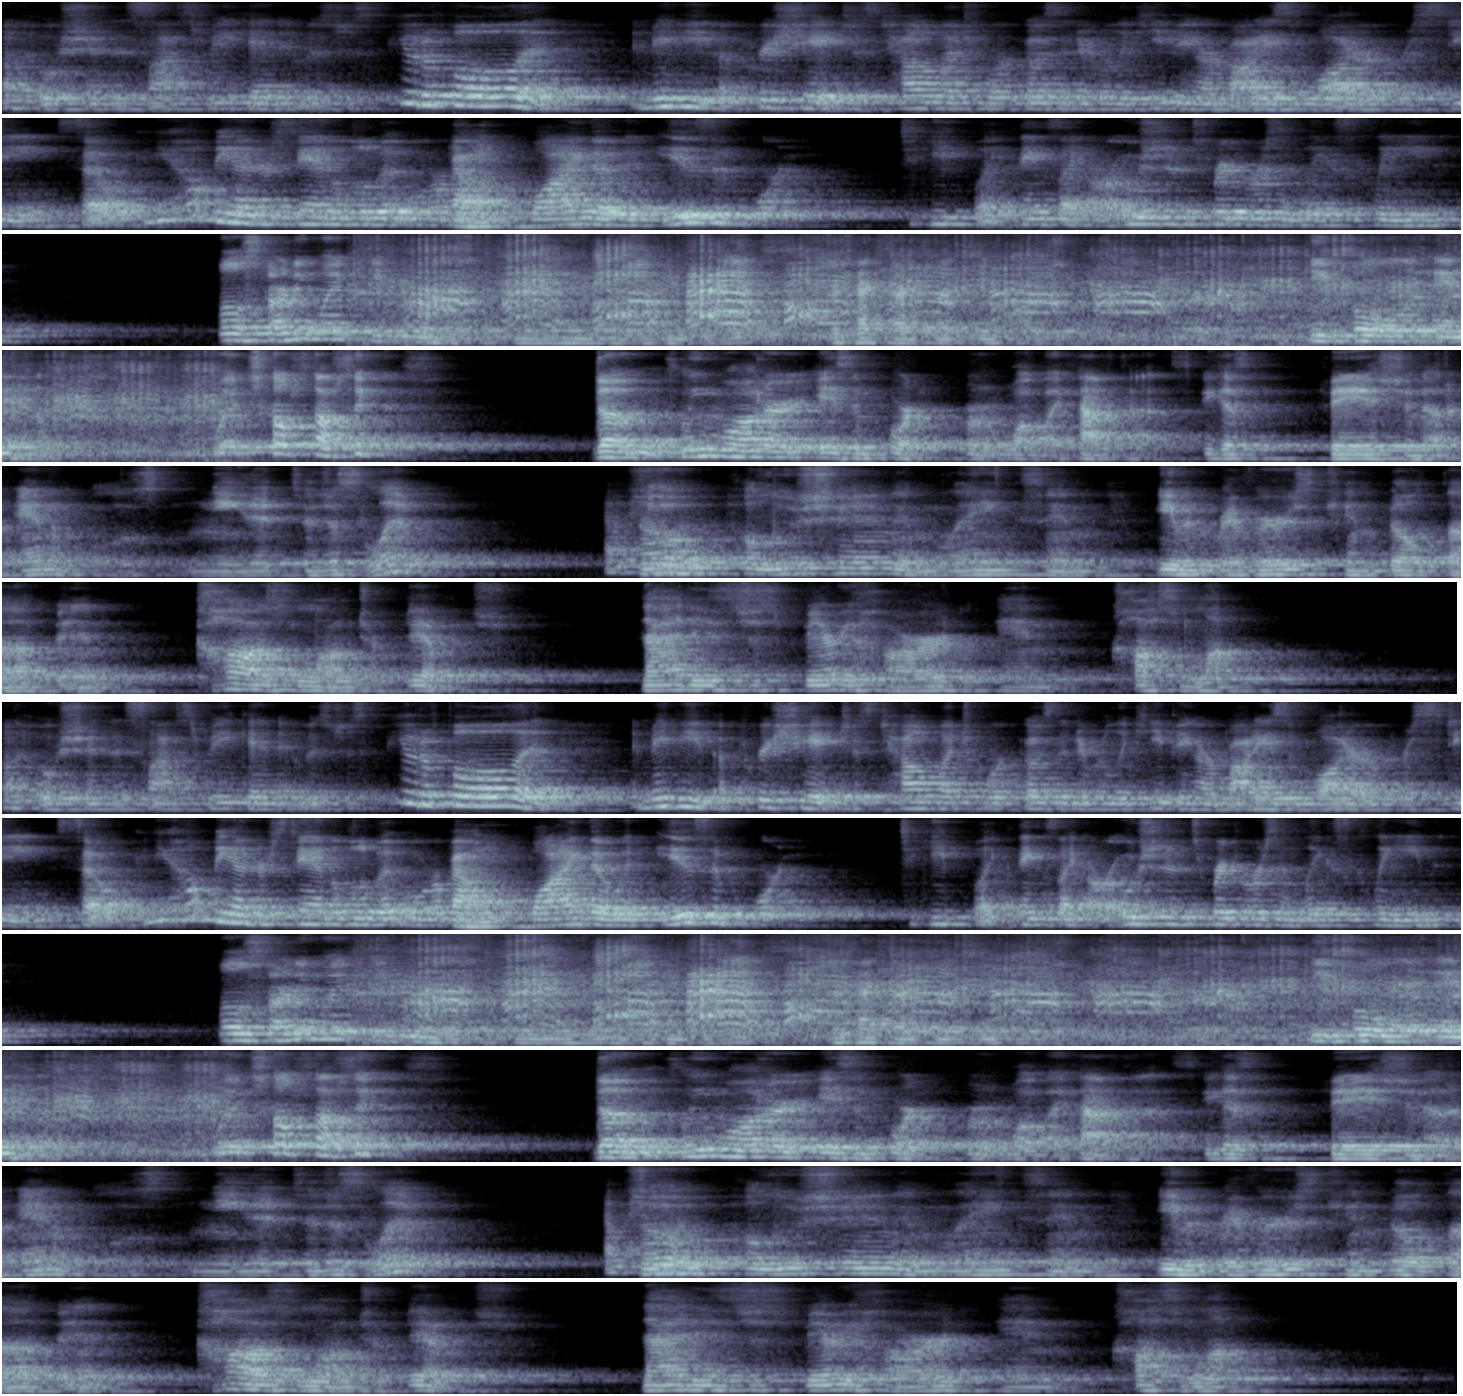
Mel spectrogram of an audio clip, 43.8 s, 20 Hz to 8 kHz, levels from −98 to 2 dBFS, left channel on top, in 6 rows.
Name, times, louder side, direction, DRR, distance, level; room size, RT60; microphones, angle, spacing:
voice 1, 0.0-2.8 3.1-11.2 11.9-14.5 25.0-25.2 32.2-32.6, equal, 40° right, 1 dB, 1.2 m, -29 dB
voice 2, 15.7-20.6 21.1-22.4 22.9-23.9 24.8-28.1 28.5-31.2 32.4-34.6 35.0-37.0 37.4-39.0 39.7-41.7 42.0-42.6, left 1 dB, 55° left, 1 dB, 1.1 m, -29 dB
Gull seagull, 16.3-23.0, left 1 dB, 5° left, 0.5 m, -30 dB
8.4 x 3.7 x 4.4 m, 1.3 s
head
